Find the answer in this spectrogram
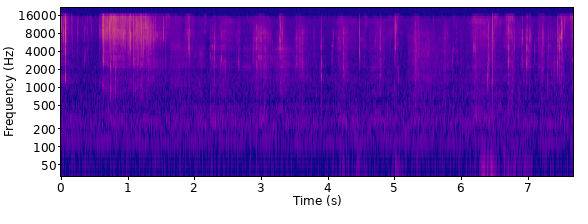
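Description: Faint biting and chewing of a mini vegan corn dog, its cornbread crust baked crisp and crunching between the teeth in small irregular clicks and crackles.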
